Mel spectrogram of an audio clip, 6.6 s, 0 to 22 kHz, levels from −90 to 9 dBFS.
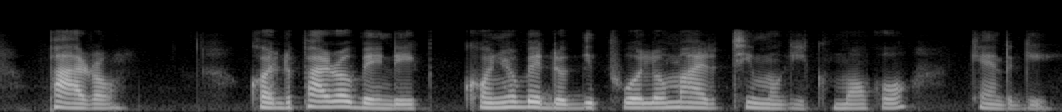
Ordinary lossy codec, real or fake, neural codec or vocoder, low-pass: none; fake; codec, 16 kHz, 0.8 kbps, ZipCodec; 7.2 kHz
